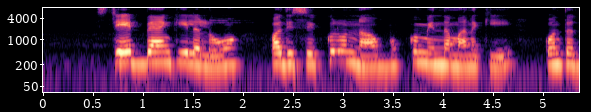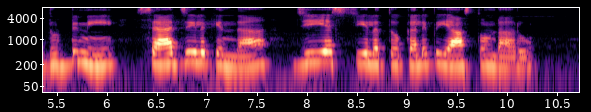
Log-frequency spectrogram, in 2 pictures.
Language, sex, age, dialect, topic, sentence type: Telugu, female, 18-24, Southern, banking, statement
